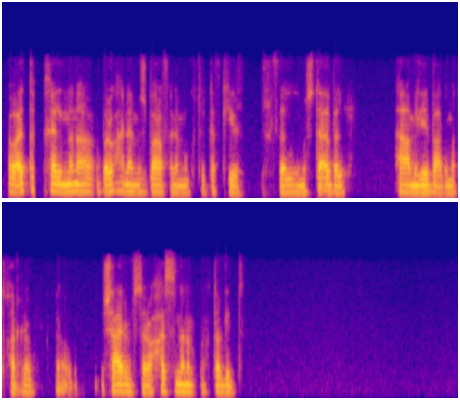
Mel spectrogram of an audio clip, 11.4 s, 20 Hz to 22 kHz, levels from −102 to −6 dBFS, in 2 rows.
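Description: No technical faults can be heard in this speech; the band tops out around 8 kHz, as expected from the call microphone processing and the Opus coding on the WebRTC call path, and nothing disrupts the signal along the way.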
